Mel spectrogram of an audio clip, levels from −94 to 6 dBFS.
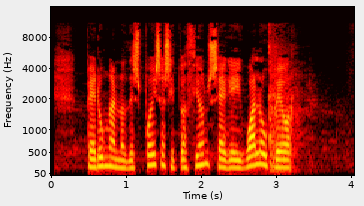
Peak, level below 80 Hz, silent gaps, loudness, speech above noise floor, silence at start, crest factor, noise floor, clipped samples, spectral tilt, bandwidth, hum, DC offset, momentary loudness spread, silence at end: -6 dBFS; -66 dBFS; none; -23 LUFS; 40 dB; 0.05 s; 18 dB; -63 dBFS; under 0.1%; -4 dB/octave; 11.5 kHz; none; under 0.1%; 6 LU; 0.75 s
